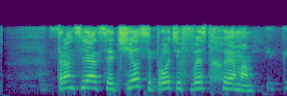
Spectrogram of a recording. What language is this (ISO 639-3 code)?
rus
